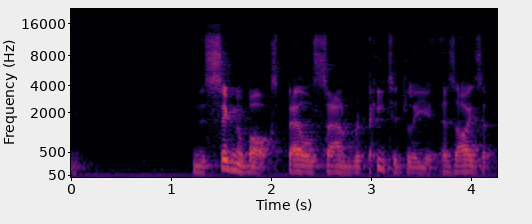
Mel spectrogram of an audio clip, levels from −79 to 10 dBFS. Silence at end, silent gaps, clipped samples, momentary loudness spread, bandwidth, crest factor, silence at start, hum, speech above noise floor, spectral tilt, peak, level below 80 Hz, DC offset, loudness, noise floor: 0 s; none; under 0.1%; 12 LU; 16 kHz; 24 dB; 0 s; 50 Hz at -60 dBFS; 29 dB; -4 dB/octave; -12 dBFS; -64 dBFS; under 0.1%; -35 LUFS; -64 dBFS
